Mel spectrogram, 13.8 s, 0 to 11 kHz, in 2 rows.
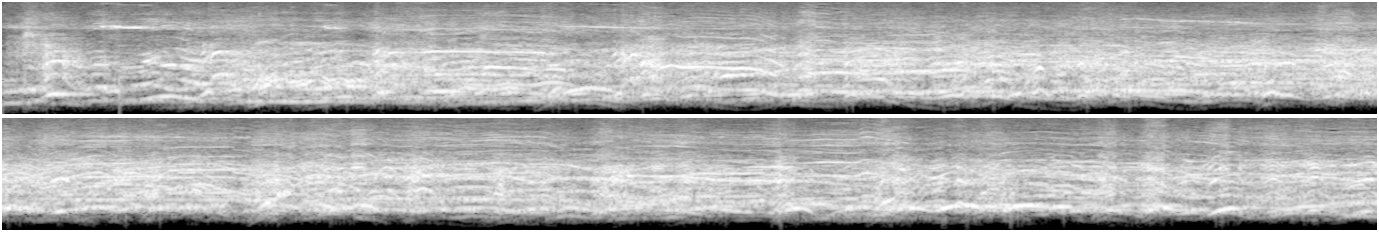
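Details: Fourteen Siberian huskies howling together along with the town church bells at 7 o'clock: a dense, continuous chorus of overlapping wavering howls, rising and falling, with yips mixed in and a steady loud level throughout.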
